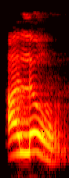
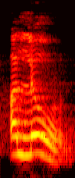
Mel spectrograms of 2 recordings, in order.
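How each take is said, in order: The two takes are said the same way.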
